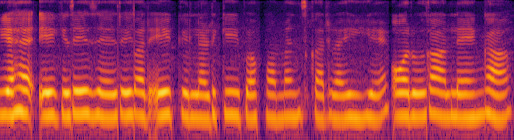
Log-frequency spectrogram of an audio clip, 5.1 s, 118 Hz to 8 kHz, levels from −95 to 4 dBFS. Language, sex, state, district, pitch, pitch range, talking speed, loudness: Hindi, female, Chhattisgarh, Raigarh, 245 Hz, 235-250 Hz, 175 wpm, -17 LUFS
